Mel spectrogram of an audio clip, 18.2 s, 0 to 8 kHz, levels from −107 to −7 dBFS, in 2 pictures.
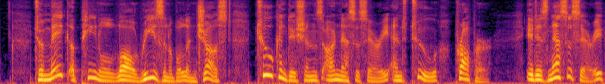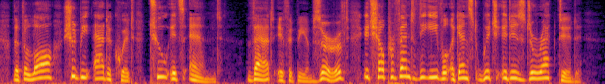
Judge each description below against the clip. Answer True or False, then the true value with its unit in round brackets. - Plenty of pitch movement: True (8.2 semitones)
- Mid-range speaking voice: True (175 Hz)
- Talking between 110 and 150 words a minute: True (140 wpm)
